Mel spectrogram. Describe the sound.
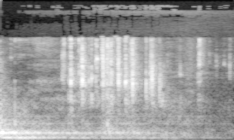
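Typing on a computer keyboard: a quick burst of soft, clattering key taps that thins out and fades to a few isolated presses.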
